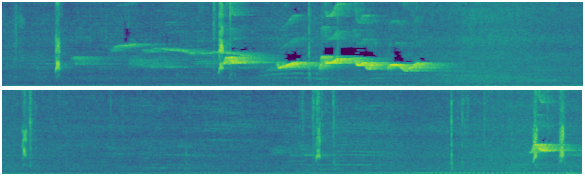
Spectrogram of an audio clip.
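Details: Blue-winged minla male and female performing a lure song to excite wild birds: a quick run of four or five bright whistled notes early on, followed by low rumbling background noise and occasional clicks.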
